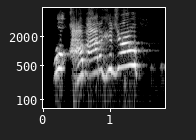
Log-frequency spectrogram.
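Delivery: very loud, high, drawn-out voice. Answering another speaker who says they are out of control: raised voice. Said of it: "Look at you raising your voice".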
